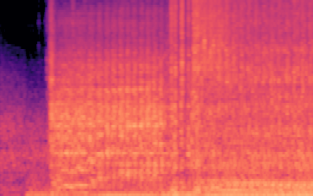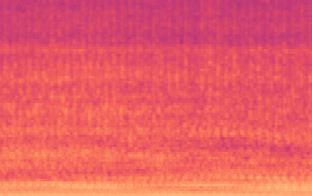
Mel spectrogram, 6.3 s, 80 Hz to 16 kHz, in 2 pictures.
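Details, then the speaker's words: Ford work truck with plow, 73,000 miles: catches into a loud, raspy ticking idle that quiets down; exhaust leak probably both sides, needs exhaust manifold bolts and gaskets. "it's quiting down it definitely needs exhaust manifold bolts and gaskets done to it"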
